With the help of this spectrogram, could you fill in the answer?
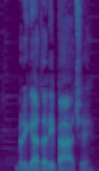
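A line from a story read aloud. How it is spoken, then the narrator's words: Someone shouting. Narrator (Italian): gridò qualcuno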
